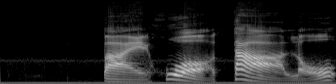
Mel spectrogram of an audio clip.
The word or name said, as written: baihuodalou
